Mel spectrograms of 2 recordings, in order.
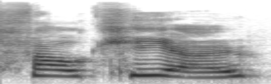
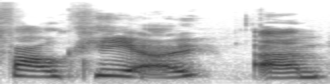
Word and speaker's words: Falcio: And these books follow Falcio, who in this book we discover it's pronounced Falcio. I, along with all of the characters in the book, have been getting that wrong. It's Falcio, who is a fallen greatcoat, and his buddies who are also fallen greatcoats.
